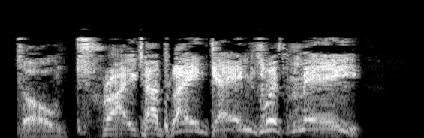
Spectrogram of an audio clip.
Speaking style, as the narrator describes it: he shouted

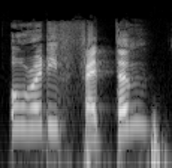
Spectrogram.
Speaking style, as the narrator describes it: spluttered Mr

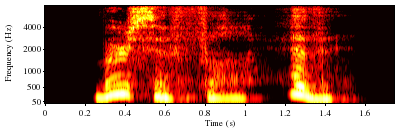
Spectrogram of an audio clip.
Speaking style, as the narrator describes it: he whispered

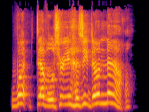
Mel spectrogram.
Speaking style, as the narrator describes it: he cried in voluntary passion

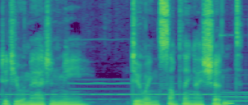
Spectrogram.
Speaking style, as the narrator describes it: whispered

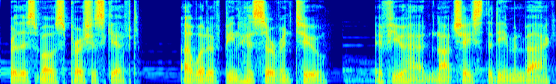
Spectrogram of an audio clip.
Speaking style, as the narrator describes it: the old body whispered

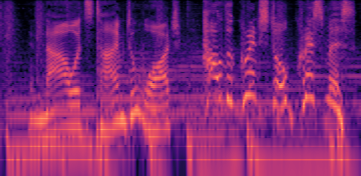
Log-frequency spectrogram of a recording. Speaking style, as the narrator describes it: Holly squealed

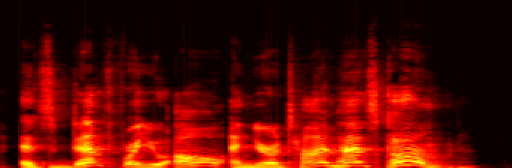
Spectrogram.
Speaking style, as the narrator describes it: he continued triumphantly

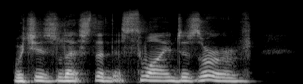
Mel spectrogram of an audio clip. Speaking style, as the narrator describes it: growled Wolverstone

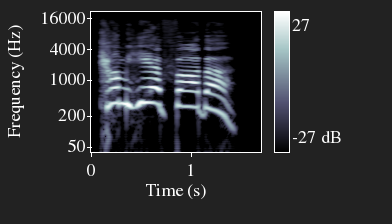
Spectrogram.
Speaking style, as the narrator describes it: he shouted

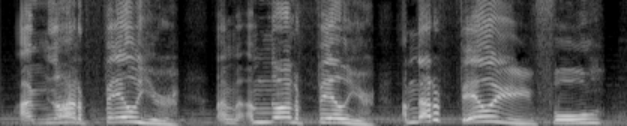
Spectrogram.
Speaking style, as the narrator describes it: screaming

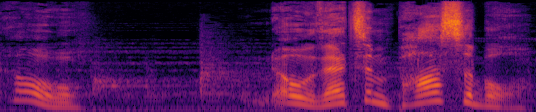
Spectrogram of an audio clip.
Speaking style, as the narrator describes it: I stammered

